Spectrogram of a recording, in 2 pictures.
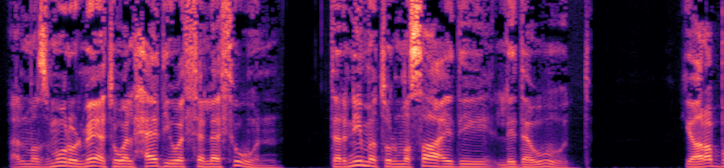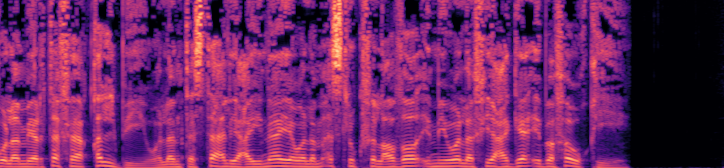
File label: Psalm, arabic bible; psalms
